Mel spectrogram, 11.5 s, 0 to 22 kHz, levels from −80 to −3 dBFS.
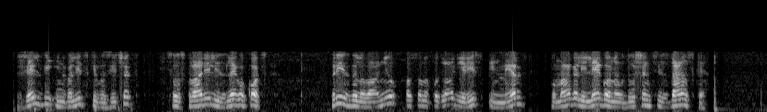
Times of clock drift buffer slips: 0.73-11.17

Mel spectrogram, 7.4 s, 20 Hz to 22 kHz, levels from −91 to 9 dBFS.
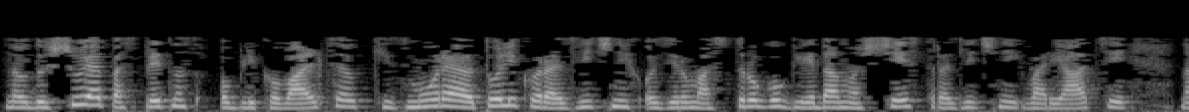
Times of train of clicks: none

